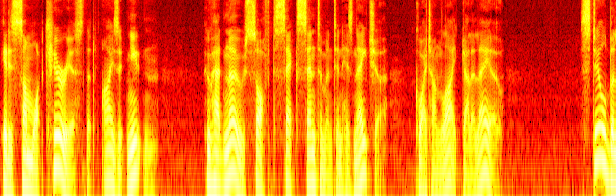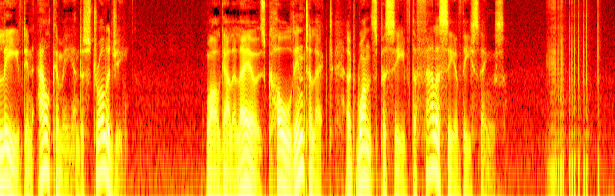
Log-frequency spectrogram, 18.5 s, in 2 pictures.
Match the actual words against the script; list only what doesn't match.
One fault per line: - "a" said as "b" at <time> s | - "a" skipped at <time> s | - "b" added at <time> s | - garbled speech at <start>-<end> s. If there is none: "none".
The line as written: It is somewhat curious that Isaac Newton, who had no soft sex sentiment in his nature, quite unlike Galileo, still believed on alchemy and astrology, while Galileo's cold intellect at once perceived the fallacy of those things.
- "on" said as "in" at 9.6 s
- "those" said as "these" at 16.2 s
